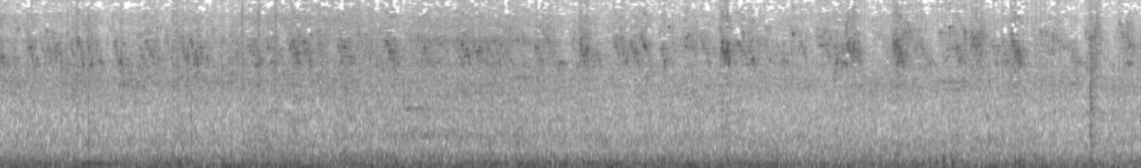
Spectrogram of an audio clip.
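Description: Birds chirping, many short repeated chirps throughout, over a steady low rumble.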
